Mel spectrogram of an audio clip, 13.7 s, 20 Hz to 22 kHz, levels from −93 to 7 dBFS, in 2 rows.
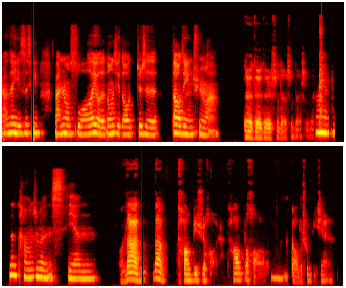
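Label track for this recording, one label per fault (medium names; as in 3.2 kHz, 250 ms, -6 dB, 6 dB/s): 0.590000	0.630000	dropout 44 ms
6.390000	6.390000	pop
9.630000	9.660000	dropout 34 ms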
